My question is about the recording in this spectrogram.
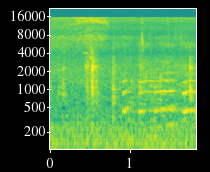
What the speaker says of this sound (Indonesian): Kasih makan ayam, lihat pertumbuhannya ya.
